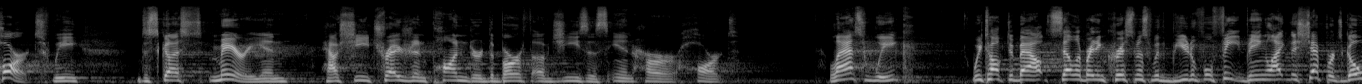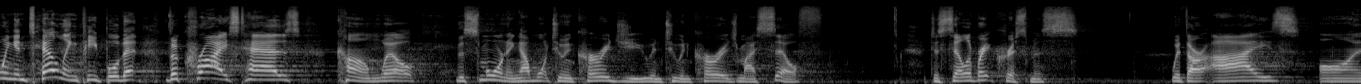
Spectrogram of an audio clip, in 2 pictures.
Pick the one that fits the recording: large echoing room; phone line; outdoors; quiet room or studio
large echoing room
